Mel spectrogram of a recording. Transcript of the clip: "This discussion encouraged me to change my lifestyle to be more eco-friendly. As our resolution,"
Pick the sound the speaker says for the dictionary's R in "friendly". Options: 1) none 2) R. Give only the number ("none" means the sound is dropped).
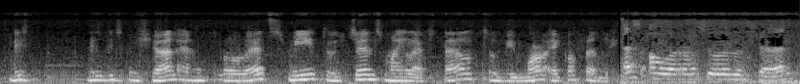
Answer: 1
